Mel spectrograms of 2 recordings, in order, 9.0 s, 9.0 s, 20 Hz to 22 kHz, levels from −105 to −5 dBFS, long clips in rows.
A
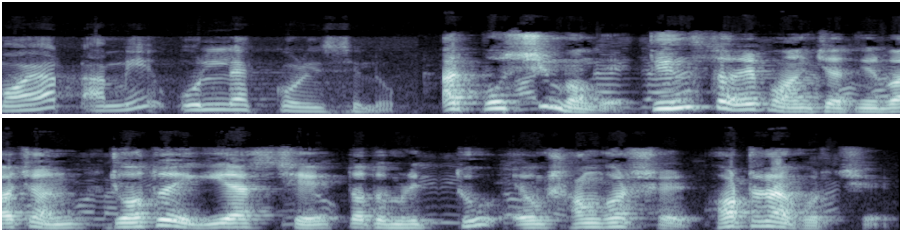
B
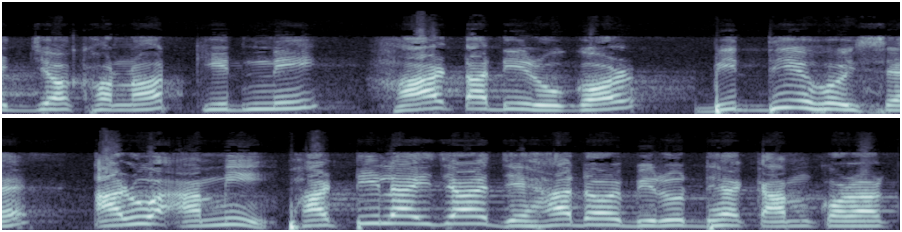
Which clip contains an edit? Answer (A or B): B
